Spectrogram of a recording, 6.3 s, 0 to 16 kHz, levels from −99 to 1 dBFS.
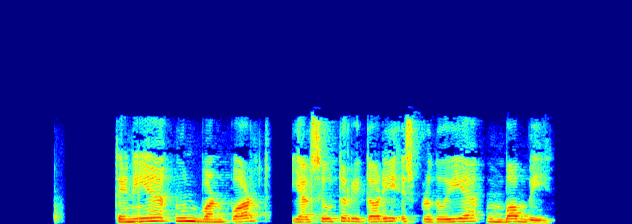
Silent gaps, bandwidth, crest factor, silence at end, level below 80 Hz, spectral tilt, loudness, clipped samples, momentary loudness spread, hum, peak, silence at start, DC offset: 0.66-1.15 s, 2.73-2.91 s; 8 kHz; 16 dB; 0.8 s; -60 dBFS; -4.5 dB/octave; -17 LUFS; under 0.1%; 7 LU; none; -2 dBFS; 0.55 s; under 0.1%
